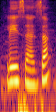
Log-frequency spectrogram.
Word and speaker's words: les achats: kosakata-kosakata yang berhubungan dengan les achats atau jual beli, les achats gitu ya, digabungkan S sama A-nya berubah menjadi Z.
